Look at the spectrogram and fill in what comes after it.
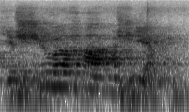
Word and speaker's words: Yeshua HaMashiach: We should all be praying that they come to a place of knowledge of Yeshua HaMashiach. You know what that is? Yeshua HaMashiach. Jesus the Messiah. That's how you say it in Hebrew.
